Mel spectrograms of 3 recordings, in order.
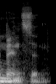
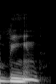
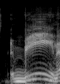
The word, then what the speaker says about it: Biehn: Michael Benson. Michael Biehn. Bean. Oh, that's it. I thought it was Benson.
